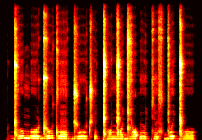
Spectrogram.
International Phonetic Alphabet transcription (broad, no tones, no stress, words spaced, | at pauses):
ɡ͡ǁoŋoː ɖ͡ʐutlɛːd d͡ʒuːt͡ʃʼɨ ɡ͡ǁɔŋ͡ǁɔ d͡ʑɔʔɨʊ̯ cɨːsɟoɪ̯ɡ͡ǁoː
